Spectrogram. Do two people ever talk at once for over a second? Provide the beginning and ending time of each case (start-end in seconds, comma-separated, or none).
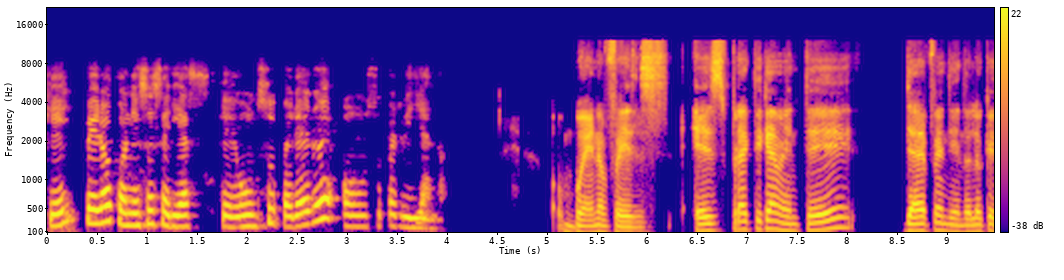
none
